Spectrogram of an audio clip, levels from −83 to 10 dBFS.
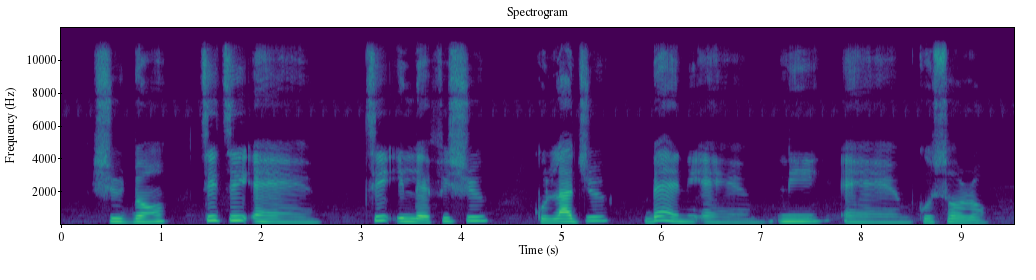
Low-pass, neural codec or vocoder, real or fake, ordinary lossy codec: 10.8 kHz; none; real; none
